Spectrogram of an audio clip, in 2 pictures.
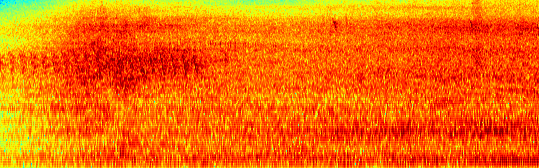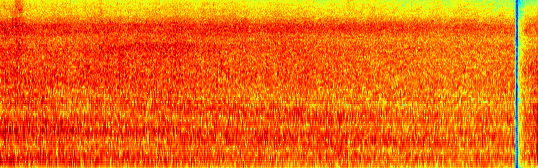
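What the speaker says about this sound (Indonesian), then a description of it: "Ini bus pariwisata ya." A tourist coach rumbles steadily at the entrance of Purabaya bus terminal in the morning, its engine a loud, continuous drone that swells slightly midway and holds with no voices over it.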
